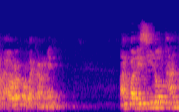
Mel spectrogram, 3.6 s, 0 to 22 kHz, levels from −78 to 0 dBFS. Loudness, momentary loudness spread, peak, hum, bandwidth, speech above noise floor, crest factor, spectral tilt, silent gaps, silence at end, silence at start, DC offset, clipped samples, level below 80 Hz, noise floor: -19 LUFS; 12 LU; 0 dBFS; none; 9.8 kHz; 42 dB; 20 dB; -5 dB/octave; none; 0 s; 0 s; under 0.1%; under 0.1%; -64 dBFS; -60 dBFS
